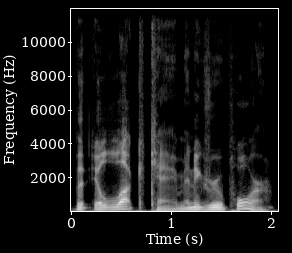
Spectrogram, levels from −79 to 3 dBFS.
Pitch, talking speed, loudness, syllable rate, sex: 115 Hz, 230 wpm, -18 LUFS, 4.2 syllables/s, male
